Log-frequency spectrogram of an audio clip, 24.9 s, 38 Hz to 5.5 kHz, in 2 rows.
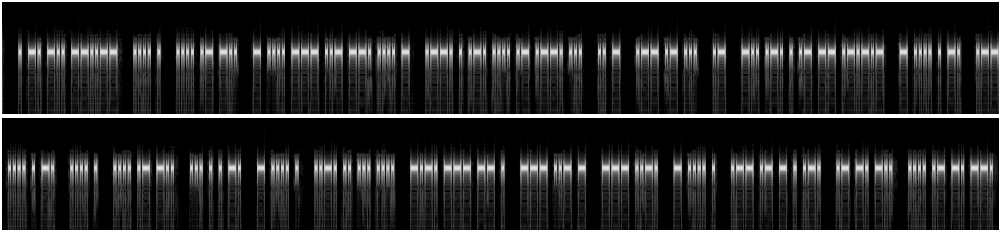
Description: Morse code, heard as a keyed tone, about 40 wpm, 600 Hz. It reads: END, HE HAD THOUGHT PERHAPS IT WAS A DREAM. THEN WHEN HE HAD SEEN THE FISH COME OUT OF THE WATER AND HANG
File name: the old man and the sea 2 40wpm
